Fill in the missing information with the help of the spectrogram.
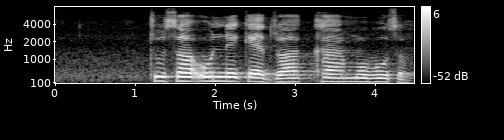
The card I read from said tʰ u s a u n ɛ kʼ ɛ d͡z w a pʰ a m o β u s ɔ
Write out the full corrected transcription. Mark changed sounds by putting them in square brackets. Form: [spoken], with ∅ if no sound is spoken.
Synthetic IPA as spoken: tʰ u s a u n ɛ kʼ ɛ d͡z w a [kʰ] a m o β [uː] s ɔ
